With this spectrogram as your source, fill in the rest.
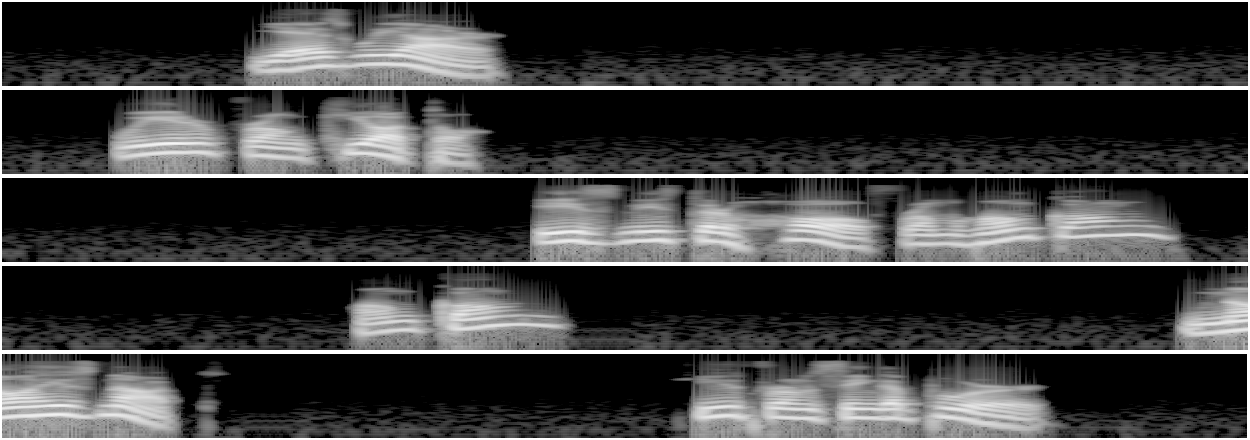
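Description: A man speaks in short phrases over an online call, with pauses between them.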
